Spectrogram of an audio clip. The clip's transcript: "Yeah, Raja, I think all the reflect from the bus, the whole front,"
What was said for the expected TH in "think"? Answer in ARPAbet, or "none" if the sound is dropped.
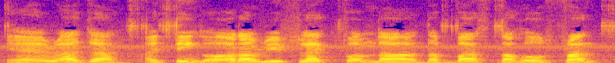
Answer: T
